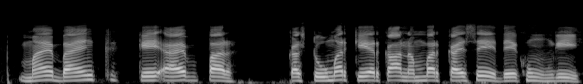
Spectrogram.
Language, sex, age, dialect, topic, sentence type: Hindi, male, 25-30, Awadhi Bundeli, banking, statement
